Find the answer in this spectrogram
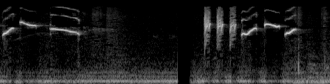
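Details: Kolibri wulung (sunbird) lure call played to draw in birds for trapping. Two high, thin, falling whistles, then a pause and a rapid cluster of sharp chirps and sliding notes.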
